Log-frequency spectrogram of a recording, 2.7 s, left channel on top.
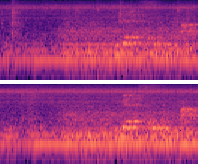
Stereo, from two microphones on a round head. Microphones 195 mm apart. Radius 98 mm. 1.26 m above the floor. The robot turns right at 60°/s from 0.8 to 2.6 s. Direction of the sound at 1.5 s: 120° right.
